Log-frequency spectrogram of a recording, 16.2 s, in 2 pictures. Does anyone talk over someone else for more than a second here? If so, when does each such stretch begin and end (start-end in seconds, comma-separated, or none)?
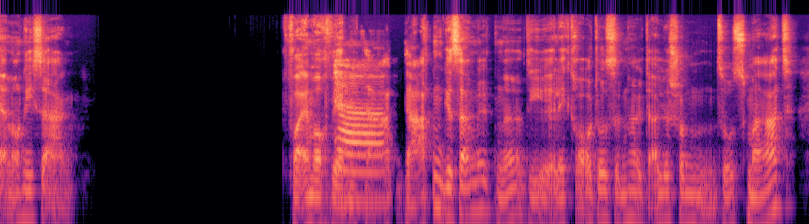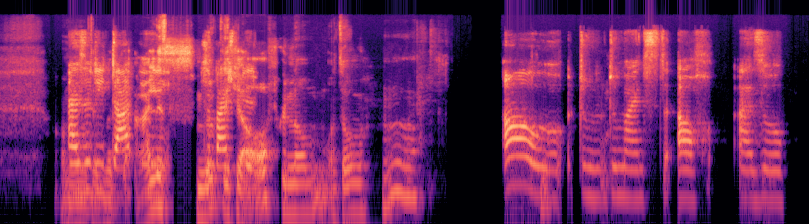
8.8-10.7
